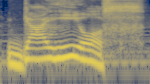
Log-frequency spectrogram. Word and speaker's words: Gaius: We'll put the spotlight on each of these three characters as we go along this week, starting with Gladheart, aka Gaius, which is technically pronounced as a three-syllable word, Gaios.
